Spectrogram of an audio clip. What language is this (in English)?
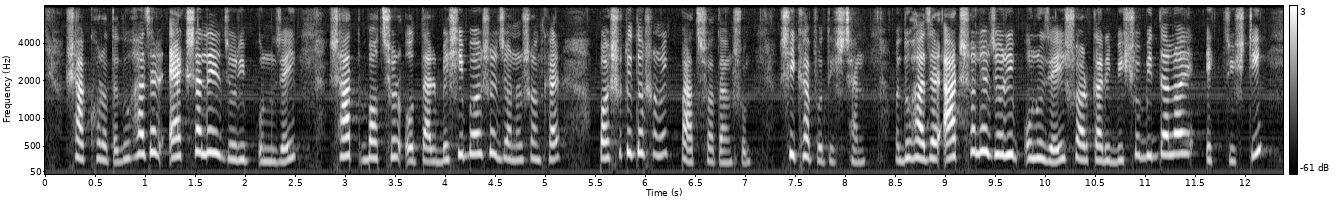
Bangla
